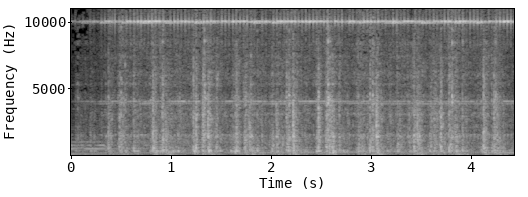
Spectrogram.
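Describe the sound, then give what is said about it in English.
An alarm clock rings continuously with a rapid, rattling mechanical pulse and a steady high whine on top, loud, with no voices. “First, I apologise for starting this podcast with the horribly familiar sound of an alarm clock and all the associations that entails.”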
